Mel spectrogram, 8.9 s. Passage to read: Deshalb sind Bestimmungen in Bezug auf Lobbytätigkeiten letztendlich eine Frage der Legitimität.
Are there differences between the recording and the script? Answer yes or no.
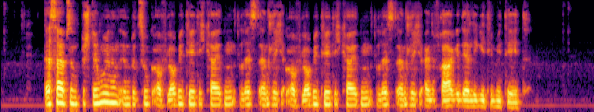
yes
